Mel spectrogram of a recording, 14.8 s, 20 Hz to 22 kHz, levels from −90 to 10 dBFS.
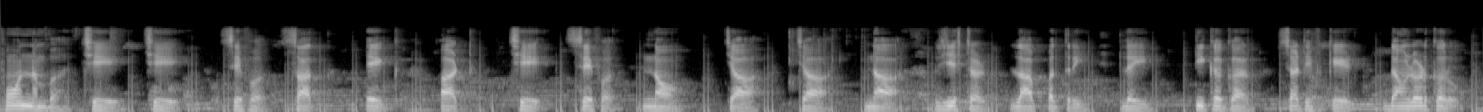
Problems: background sounds at intervals, background conversations at intervals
